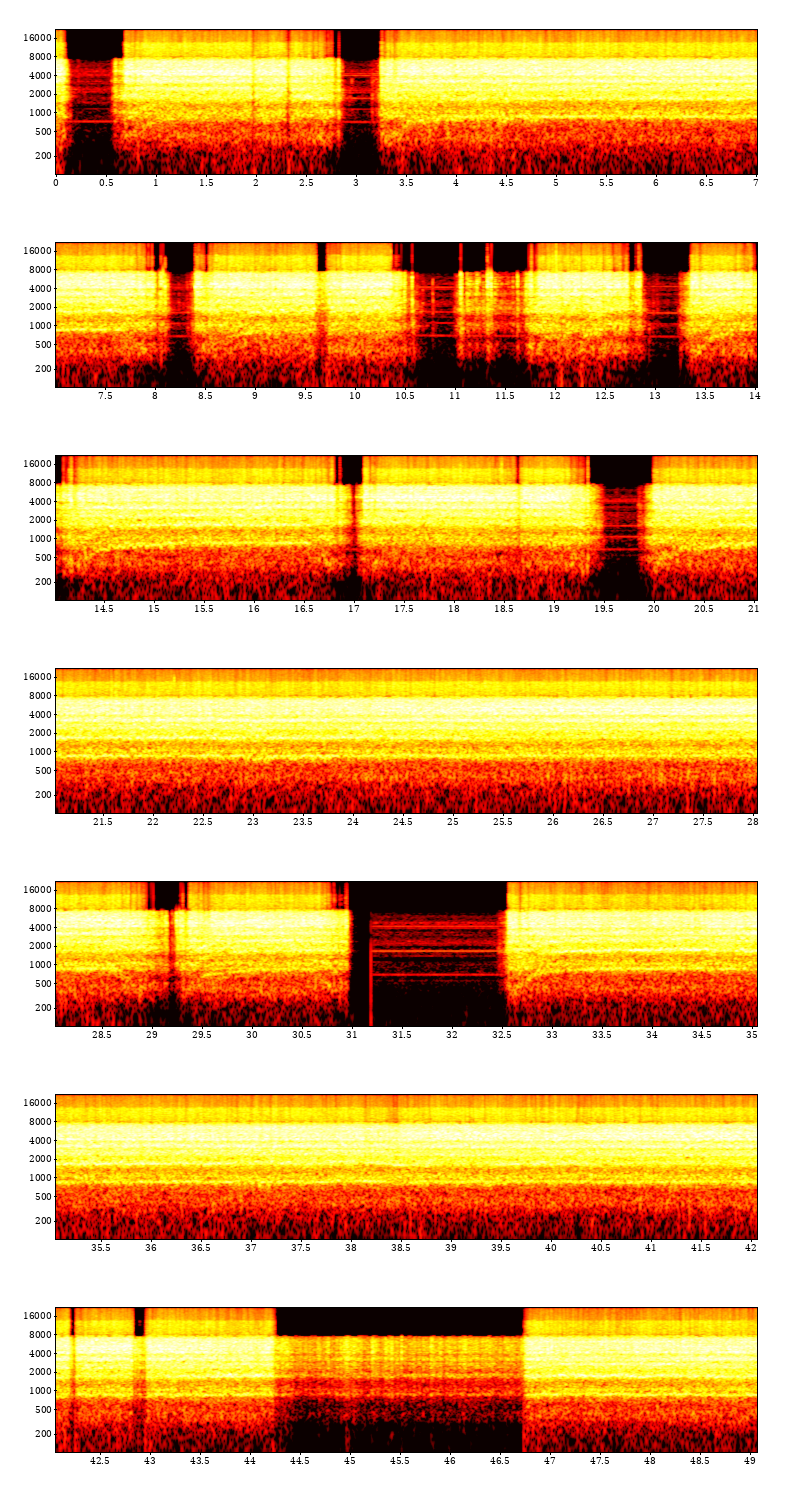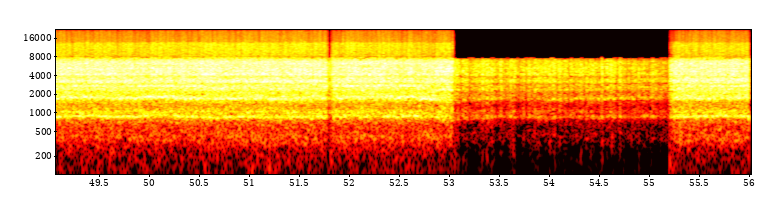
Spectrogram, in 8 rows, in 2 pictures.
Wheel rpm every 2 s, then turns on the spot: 150, 140, 240, 220, 140, 70, 70, 170, 140, 140, 170, 210, 230, 220, 140, 80, 140, 210, 210, 220, 220, 220, 230, 240, 230, 220, 230, 230.
30-32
